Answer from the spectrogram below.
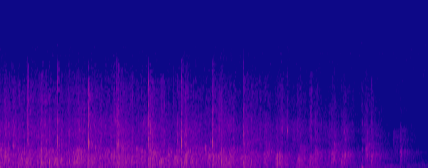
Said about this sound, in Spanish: Denle un aplauso fuerte si usted lo cree.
